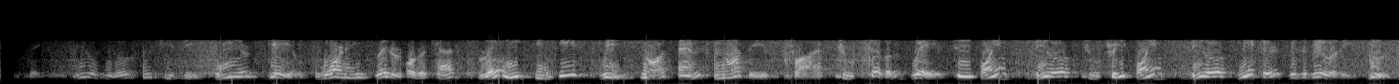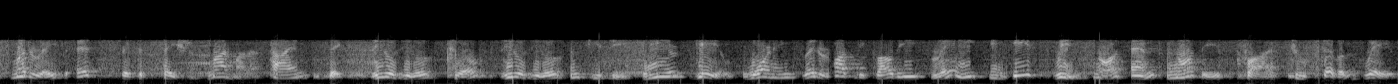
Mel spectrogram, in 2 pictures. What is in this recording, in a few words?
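Shannon VOLMET English USB; 13264,0; IRL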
